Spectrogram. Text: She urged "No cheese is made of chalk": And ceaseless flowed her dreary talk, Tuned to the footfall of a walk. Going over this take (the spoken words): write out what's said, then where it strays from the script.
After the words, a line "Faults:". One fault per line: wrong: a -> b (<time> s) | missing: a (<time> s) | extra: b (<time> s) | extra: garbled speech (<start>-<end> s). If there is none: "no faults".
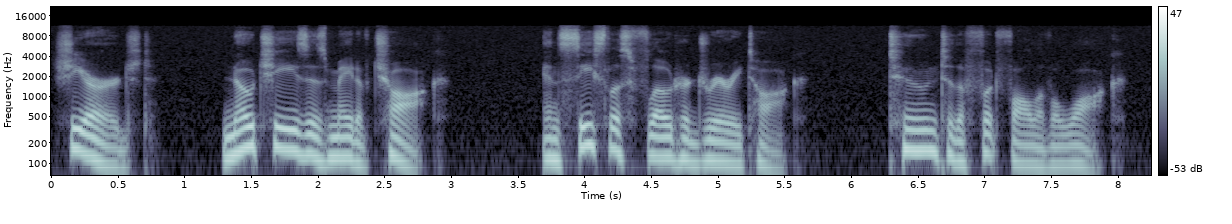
She urged "No cheese is made of chalk": And ceaseless flowed her dreary talk, Tuned to the footfall of a walk.
Faults:
no faults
